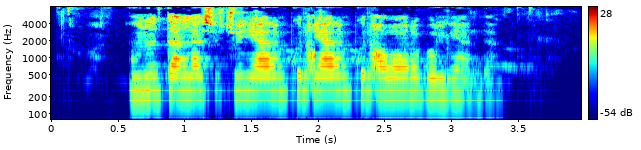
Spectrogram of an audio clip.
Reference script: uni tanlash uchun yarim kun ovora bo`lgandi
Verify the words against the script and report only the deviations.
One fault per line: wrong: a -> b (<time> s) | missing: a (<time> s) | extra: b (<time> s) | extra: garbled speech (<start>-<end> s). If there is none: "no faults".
extra: yarim kun (2.0 s)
